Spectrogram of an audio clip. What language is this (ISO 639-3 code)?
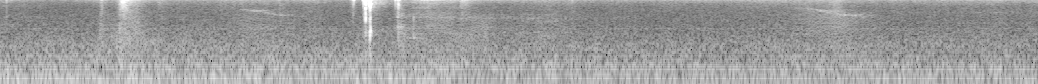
lcm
